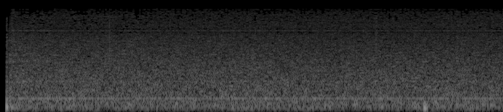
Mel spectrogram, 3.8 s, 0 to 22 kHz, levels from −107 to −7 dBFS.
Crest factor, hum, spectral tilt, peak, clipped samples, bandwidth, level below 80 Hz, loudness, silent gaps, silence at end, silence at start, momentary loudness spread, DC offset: 20 dB; none; -3.5 dB/octave; -44 dBFS; under 0.1%; 16.5 kHz; -82 dBFS; -64 LUFS; none; 0 s; 0.05 s; 1 LU; under 0.1%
